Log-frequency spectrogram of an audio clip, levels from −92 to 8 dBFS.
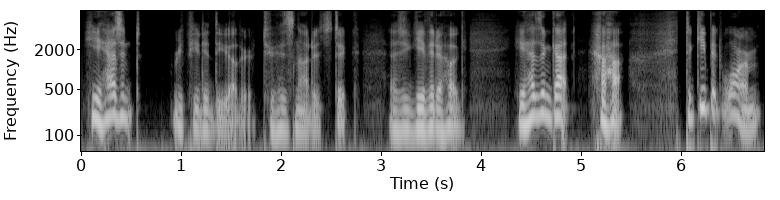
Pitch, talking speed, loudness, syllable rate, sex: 150 Hz, 185 wpm, -23 LUFS, 5.8 syllables/s, male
